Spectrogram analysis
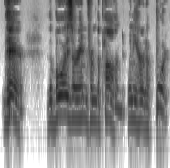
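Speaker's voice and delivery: ordinary delivery, nothing marked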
